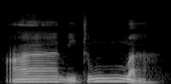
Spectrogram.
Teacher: Abidumma itu tanwin bertemu dengan huruf mim, harus dimasukkan ke dalam huruf mimnya. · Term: idgham bigunah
